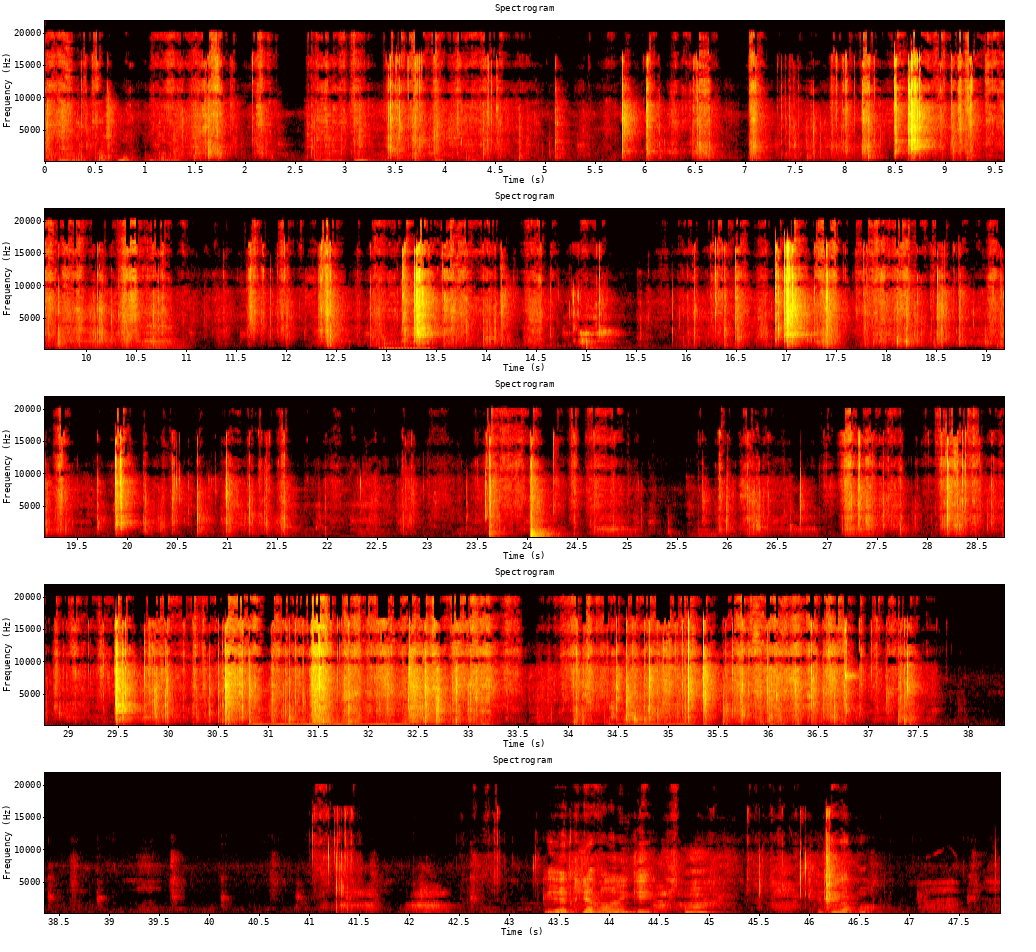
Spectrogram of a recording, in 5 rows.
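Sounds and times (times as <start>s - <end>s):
wrapping crinkling and tearing: 0.0s - 24.7s, 25.8s - 37.6s.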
